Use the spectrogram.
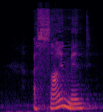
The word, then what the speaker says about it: assignment: Assignment G silent والجي هتبقى silent.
